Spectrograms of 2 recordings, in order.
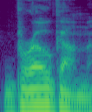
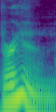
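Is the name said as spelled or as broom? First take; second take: as spelled; broom. First: It is said as spelled, with two syllables. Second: It is said as one syllable, like broom. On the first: The speaker calls it wrong. "looks like Brougham" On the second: The speaker calls it right. "it's actually pronounced Broom"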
